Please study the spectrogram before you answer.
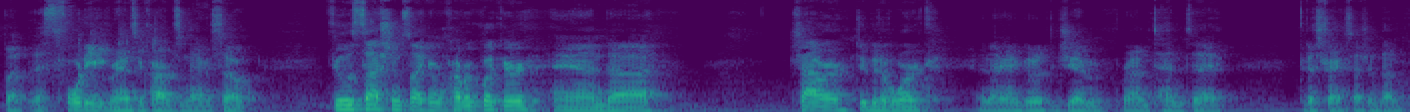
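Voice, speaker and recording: Low-voiced man in a casual vlog. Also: fairly even intonation, a little fast, darkish tone, echoey room. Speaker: fitness vlogger.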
